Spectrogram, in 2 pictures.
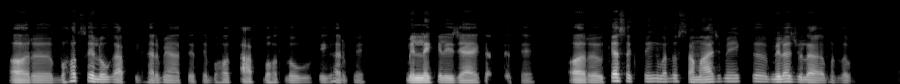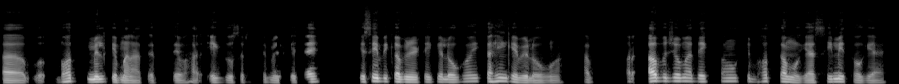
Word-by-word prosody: और 100 -1 +2
बहुत 160 +11 -1
से 145 - +5
लोग 115 -2 +2
आपके 105 +1 -3
घर 100 0 -5
में 100 - -4
आते 95 0 -6
थे 100 - -13
बहुत 100 +2 -8
आप 100 +1 0
बहुत 100 +2 -5
लोगों 95 0 -5
के 100 -1 -10
घर 95 0 -5
पे, 95 -1 -14 0.4
मिलने 100 0 +9
के 100 0 -3
लिए 100 - +3
जाया 95 -1 +2
करते - - -15 0.2
थे - - -22 0.3
और 100 0 +3
कह 160 - +10
सकते 145 -2 -5
हैं 140 - -2
कि - - -2
मतलब 140 +1 -4
समाज 120 -2 +1
में 140 0 -2
एक 140 -2 -4
मिला-जुला 120 -5 +3
मतलब 95 -1 -12 0.5
अ, - - +2
ब 90 -2 -1
बहुत 140 +3 +1
मिलके 120 0 +4
मनाते 90 -4 -3
थे - - -36
त्योहार 90 -1 -7
एक-दूसरे 95 -2 -5
से 105 0 -17
मिलके 95 0 -6
चाहे 120 +5 +1 0.4
किसी 140 +4 +5
भी 145 - -1
कम्युनिटी 115 -3 +3
के 120 - -3
लोग 110 -1 +1
हों 140 - -4
या - - -1
कहीं 150 +3 +2
के 130 -5 +1
भी 100 - +2
लोग 90 -1 -3
वहाँ 90 0 -10 0.2
अब, - - -9 0.3
और - - -9
अब 155 +1 +8
जो 155 0 +2
मैं 150 -1 0
देखता 135 +1 -3
हूँ 150 0 -3
कि - - -9
बहुत 145 +4 -6
कम 130 - +4
हो 105 - 0
गया, 100 +1 -1
सीमित 125 +4 0
हो 95 - -3
गया 90 0 -7
है। 90 - -15
105 Hz, 240 wpm, -24 LUFS, 95-135 Hz, 0.5 s, कह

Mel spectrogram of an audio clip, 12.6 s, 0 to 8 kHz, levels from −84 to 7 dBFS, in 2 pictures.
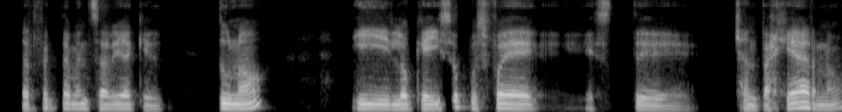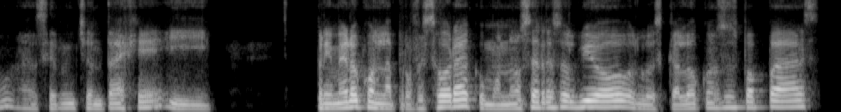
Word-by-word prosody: perfectamente 120 -1 -4
sabía, 115 0 -1
que 100 -4 -11 0.4
tú 125 - +4
no, 115 +1 0 0.6
y 115 -2 +1
lo 110 0 +1
que 110 - +1
hizo, 150 +8 -2
pues - - -4
fue, 115 -2 +2 0.3
este, 95 -3 -7 0.3
chantajear, 125 +6 +1
¿no?, 120 +12 -7
hacer 115 0 -8
un 125 0 -3
chantaje, 125 +8 -3
y, 105 -7 -4 0.8
primero 130 +6 +4
con 145 -4 +3
la 115 - -2
profesora 150 +10 +3
como 110 -10 -3
no 115 +2 -1
se 145 - +3
resolvió, 155 +2 +5
lo 110 -2 -3
escaló 115 +2 -4
con 135 0 -5
sus 140 +1 -3
papás, 155 +2 +1
120 Hz, 145 wpm, -21 LUFS, 110-145 Hz, 0.8 s, resolvió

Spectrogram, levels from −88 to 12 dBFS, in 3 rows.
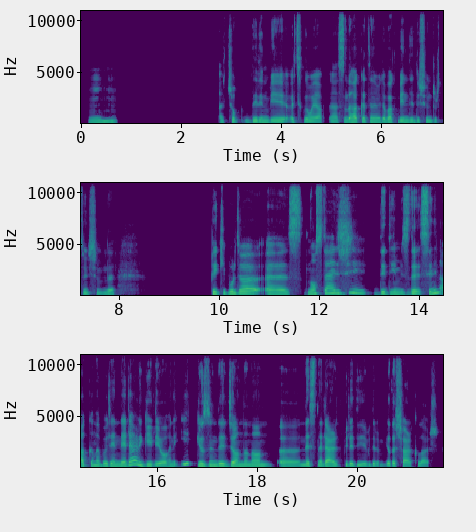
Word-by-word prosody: Hıı. 185 +2 -5 2.0
A, 155 - -8
çok 180 +2 -3
derin 160 +5 -2
bir 155 -3 0
açıklama 150 0 -3
yaptın. 145 +1 -5
Aslında 170 +4 -1
hakikaten 185 0 0
öyle 165 -3 -1
bak, 155 0 +1
beni 160 +1 -2
de 160 -2 -3
düşündürttün 145 0 -6
şimdi. 145 +4 -5 1.9
Peki, 205 -1 +1
burada, 220 +2 +4 0.2
eee, 180 0 +2
s 175 - -1
nostalji 240 - 0 0.2
dediğimizde 160 -3 0
senin 210 - +3
aklına, 210 -3 0
böyle, 210 -5 +1
neler 280 - +4
geliyor? 145 - +2
Hani, 155 +2 -5
ilk 395 +2 +1
gözünde 195 -2 +3
canlanan, 160 +1 +2 0.2
ııı, 140 -1 -1
nesneler 150 -1 +3
bile 130 -2 +1
diyebilirim 130 -2 -3
ya 140 0 +1
da 140 - +5
şarkılar. 135 0 -2
165 Hz, 100 wpm, -26 LUFS, 150-195 Hz, 2.0 s, da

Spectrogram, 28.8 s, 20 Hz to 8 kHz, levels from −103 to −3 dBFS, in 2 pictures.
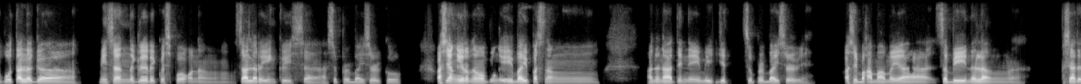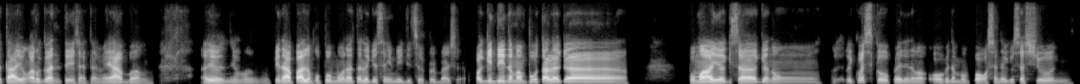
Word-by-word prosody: po 155 - -2
talaga 150 -4 +5 0.8
minsan 155 -1 +2
nag-re-request 135 -1 -1
po 130 -1 -3
ako 125 - -7
ng 120 - -12 0.3
salary 125 +1 +2
increase 130 -4 -10
sa 110 -2 -8
supervisor 120 +2 -9
ko, 115 -2 -12 0.5
kasi 185 +5 +6
ang 175 - +7
hirap 145 -1 +4
naman 140 0 +2
pong 140 0 -5
i-bypass 140 0 +2
ng, 135 -1 -5 1.2
ano 135 0 -3
natin, 130 +5 +2
eh, 120 - -2
immediate 125 +1 -6
supervisor, 125 -2 -4
eh. 110 - -19 0.4
Kasi 155 -1 -2
baka 115 - +1
mamaya 120 +2 0 0.4
sabihin 130 +1 +2
nalang 125 -5 +1 0.7
masyado 125 0 +2
tayong 120 0 +3
arogante, 145 +3 -1
masyado 120 0 -11
tayong 115 0 -14
mayabang, 125 -1 0 0.8
ayun 135 -3 0
'yung 135 +2 -14
mga 125 -1 -14 0.3
pinapaalam 135 0 +6
ko 135 0 -13
po 140 - -3
muna 130 -1 -3
talaga 125 0 -4
sa 115 - -12
immediate 115 -2 -13
supervisor, 110 - -14 0.2
pag 145 +1 -1
hindi 160 +1 +4
naman 165 -1 0
po 155 0 -5
talaga 155 -1 +4 1.6
pumayag 145 -1 +6
sa 140 -2 +3
ganong 135 -2 -9 0.4
request 205 - -7
ko 145 -2 -3
puwede 120 -1 -6
namang 120 0 -8
open 125 0 -6
naman 130 +1 -13
po 130 -1 -2
ako 125 - -8
sa - - -11
negosasyon. 135 +1 -10
130 Hz, 135 wpm, -23 LUFS, 125-145 Hz, 1.6 s, ang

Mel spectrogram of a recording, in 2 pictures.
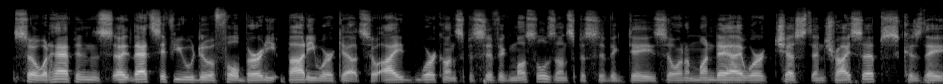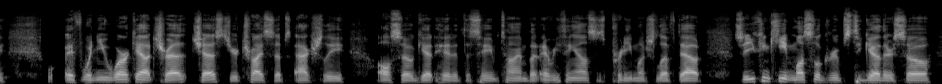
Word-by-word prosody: So, - - +4
what 105 +1 +1
happens 120 -4 +3
eh, 115 0 +4
that's 120 +1 +6
if 125 - -3
you 115 -2 -3
would 115 - -6
do 110 -1 0
a - - -3
full 95 +3 0
birdie 100 +2 +1
body 110 -1 +4
workout, 90 -2 -1
so - - 0
I 110 +1 +4
work 110 +1 -3
on 95 - -3
specific - - -1
muscles 110 +5 -3
on 100 -1 -6
specific 85 -1 -3
days, 90 -1 -2
so 100 -1 -1
on 100 0 -4
a - - -5
Monday, 105 +1 +2
I 105 0 +5
work 105 -1 -3
chest - - +2
and 95 0 -6
triceps 110 +6 +2
'cause 100 -4 -5
they 100 -3 -1 0.4
w - - -18
if - - -2
when 105 -2 -5
you 105 -1 -5
work 115 +1 0
out 110 -1 +4
chre 105 +1 +3
chest, - - +2
your - - -5
triceps - - -1
actually, 95 -1 -2 0.3
also 95 0 -1
get 95 +1 -3
hit 100 -3 -5
at 90 - -13
the - - -11
same 95 -2 -3
time, 95 -1 -6
but - - -6
everything 100 0 -6
else 100 0 -2
is - - -5
pretty 95 -4 -8
much 85 -1 -5
left 85 -2 -5
out, 90 -1 +2 0.3
so - - -1
you 125 +3 0
can 160 -3 -4
keep 140 -3 +1
muscle 110 +1 +1
groups 100 0 0
together, 100 -2 0
so, 100 +2 +2
105 Hz, 215 wpm, -25 LUFS, 95-110 Hz, 0.4 s, that's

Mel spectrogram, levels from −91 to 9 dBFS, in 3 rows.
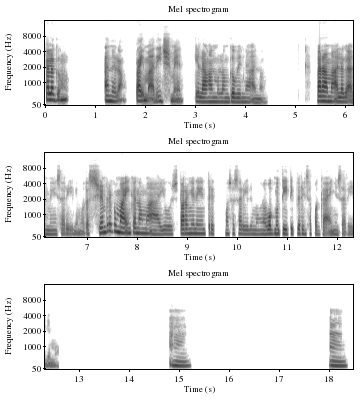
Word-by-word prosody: talagang, 265 +1 +6 0.7
ano 220 -2 +5
lang, 210 - -4 0.2
time - - +7
management. 205 - 0 0.2
Kailangan 185 -1 +2
mo 180 - -4
lang 180 0 -3
gawin 175 -1 +1
na 175 -1 -4
ano 150 +1 -7 1.0
para 210 0 +9
maalagaan 190 -3 +3
mo 165 - -6
'yong 165 - -10
sarili 85 +2 -10
mo. 90 - -12
Tas - - -7
siyempre 245 +7 +1
kumain 235 -7 +5
ka 215 - -1
nang 210 -1 0
maayos, 170 -3 -3
parang 190 +1 +2
'yon 195 - -1
na 190 - -2
'yong 190 - -7
treat 180 -1 -6 0.2
mo 180 - -8
sa 190 - -11
sarili 175 -2 -7
mo 170 -1 -8
na 165 0 -7
wag 185 0 +2
mong 180 0 -4
titipirin 185 -1 -3
sa - - -12
pagkain 160 - -6
'yong 80 - -9
sarili 95 - -11
mo. 90 - -13 2.2
Hmm. 185 -3 -3 2.8
Hmm. 180 -2 -1
185 Hz, 140 wpm, -24 LUFS, 170-205 Hz, 2.8 s, para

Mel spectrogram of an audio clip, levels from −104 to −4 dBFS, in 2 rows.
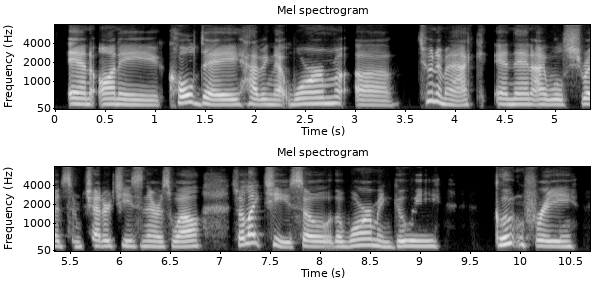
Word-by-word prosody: and 195 -1 +4
on 195 0 +4
a 170 -3 -2
cold 235 -1 +3
day, 175 -3 +3
having 185 -1 -1
that 175 - -1
warm, 205 +4 +2
uh, 160 -2 -1 0.3
Tuna 300 -1 0
Mac, 175 -1 -2
and 190 -2 -1
then 185 0 +1
I 180 - +3
will 175 0 -1
shred 190 +1 -1
some 175 -1 -7
Cheddar 195 +1 0
cheese 190 -1 -6
in - - -6
there 180 -1 -1
as 175 0 -4
well. 180 +2 +3 0.3
So, 235 - -2
I - - +2
like 300 0 +3
cheese, 165 - -3
so 180 -1 +1
the 175 - -2
warm 210 +4 +1
and 170 -3 -4
gooey, 190 +1 -1 0.5
gluten-free 200 - +1
185 Hz, 185 wpm, -23 LUFS, 175-200 Hz, 0.5 s, and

